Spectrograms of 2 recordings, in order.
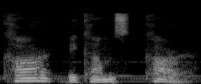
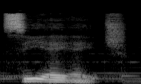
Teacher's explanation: But British people barely touch the R. So, car becomes CAH.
